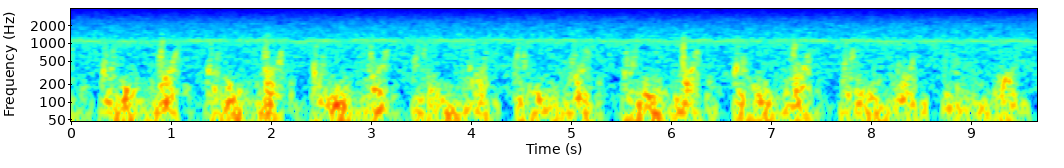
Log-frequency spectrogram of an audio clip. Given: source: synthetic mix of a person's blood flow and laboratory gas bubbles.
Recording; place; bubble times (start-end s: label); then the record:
Doppler ultrasound of blood flow; precordium
no bubbles
From the record:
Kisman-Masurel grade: 000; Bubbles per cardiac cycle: 0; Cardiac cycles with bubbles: 0%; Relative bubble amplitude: no bubbles discernible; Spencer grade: 0 (complete lack of bubble signals)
